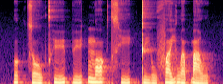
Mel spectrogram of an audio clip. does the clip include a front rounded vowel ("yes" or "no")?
yes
